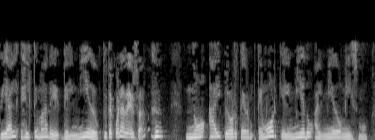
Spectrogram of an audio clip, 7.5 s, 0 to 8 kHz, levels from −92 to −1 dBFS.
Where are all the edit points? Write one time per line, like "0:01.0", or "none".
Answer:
0:02.1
